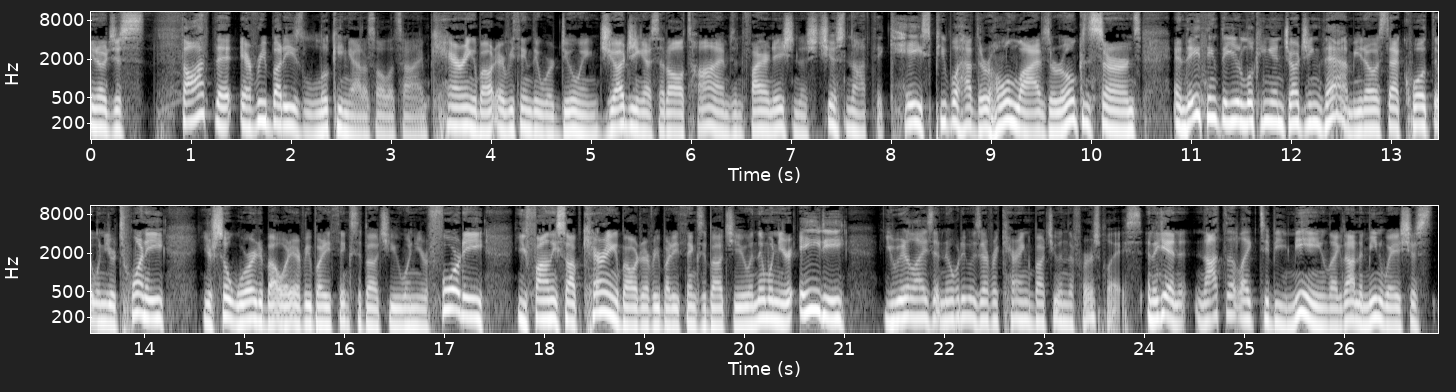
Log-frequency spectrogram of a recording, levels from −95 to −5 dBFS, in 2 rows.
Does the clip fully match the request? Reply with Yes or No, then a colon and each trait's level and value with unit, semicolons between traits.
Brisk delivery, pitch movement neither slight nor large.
Yes: fast, 250 wpm; average, 4.0 semitones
